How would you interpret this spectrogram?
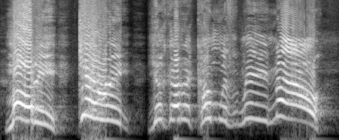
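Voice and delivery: high, loud urgent call; urgent shout. Pretend. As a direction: yell for them to get in the car now. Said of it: "And he's like".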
